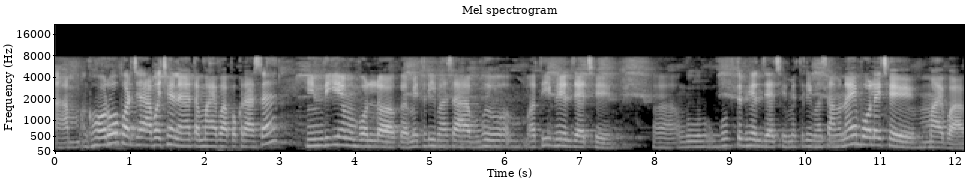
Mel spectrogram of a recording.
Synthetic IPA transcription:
aɡʱəɾopəɾd͡ʒeabɛt͡ʃʰɛnɛt̪ɔmajbabokɾasə̃ | ɦind̪iemebolːəkmit̪ʰlibʱasabət̪ibʱeld͡ʒajt͡ʃʰɛ | ɡupt̪bʱeld͡ʒajt͡ʃʰɛmit̪ʰlibʱasamenəjbolɛt͡ʃʰɛmajba̰b

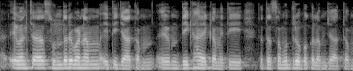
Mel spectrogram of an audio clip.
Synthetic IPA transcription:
eːʋɐɲt͡ʃɐsund̪ɐɾbɐɳɐmit̪id͡ʒaːt̪ɐmḛːʋɐmd̪iɡʱajekɐmit̪i | t̪ɐt̪ʰɐsɐmud̪ɾoːpɐkulɐmd͡ʒaːt̪ɐm

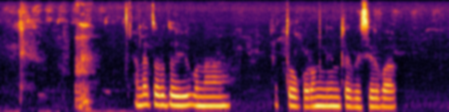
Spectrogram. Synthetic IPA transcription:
alɛt̪ɔɾud̪ɔɦik̚bɔna | ɛt̪ːɔɡɔɾɔmd̪inɾɛbesiɾbʱak̚

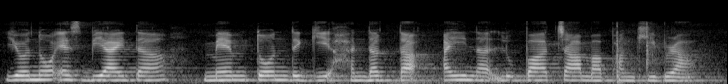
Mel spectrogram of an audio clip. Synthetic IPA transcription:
jonoʔesbiajdɐ | memtondɐɡihɐndɐk̚tɐːjnɐlupat͡ʃamɐpʰɐŋkʰibɾa

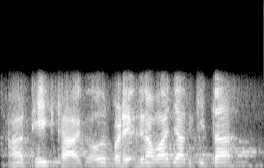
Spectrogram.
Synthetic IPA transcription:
ɦãːʈʰiːkʈʰaːkɔːɾbəɽeːd̪ɪnaːʋaːd͡ʒaːd̪kiːt̪aː

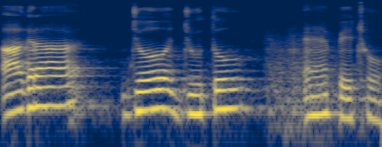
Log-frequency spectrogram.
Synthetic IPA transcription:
aːɡɾaː | d͡ʒoːd͡ʒuːt̪oː | ɛ̃ːpeːʈʰoː

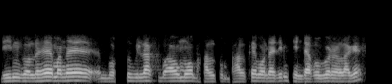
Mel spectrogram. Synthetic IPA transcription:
dinɡɔlɛɦɛmanɛbɔstubilakawmɔjbʱalbʱalkɛbɔnajdimsintakoɹibɔnalaɡɛ

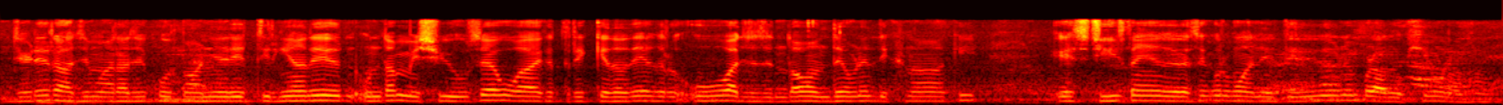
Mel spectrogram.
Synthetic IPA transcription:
d͡ʒeːɽeːɾaːd͡ʒmaːɾaːd͡ʒkʊɾbaːnijãːd̪iːt̪ɪɾɪjãːd̪eːʊ̰nd̪ãːmɪʃuːsɛːoːaɪkt̪əɾiːkeːd̪ãːd̪eːəɡəɾoːəd͡ʒzɪnd̪aːɦoːnd̪eːʊnẽːd̪ɪkʰnaːkɪ | ɪst͡ʃiːd͡ʒt̪ãːĩːəɡəɾɛseːkʊɾbaːniːd̪iːt̪ɪɾit̪eːʊnẽːbəɽaːd̪ʊkʰːiːbəɳãːɦãː

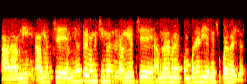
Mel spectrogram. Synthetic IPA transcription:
aɾamniamiɦotːɕʰeamniɔɦɔt̪oebʱɔŋɡet͡ɕʰinbenamniɔtːɕʰea̰pnaɾmanekɔmpaniɾiɛɡ̚d͡ʑonsupaɾbʱaɾid͡ʑaɾ

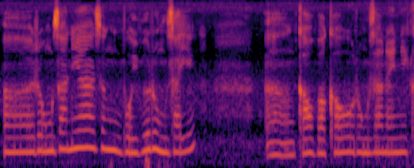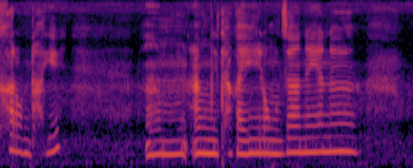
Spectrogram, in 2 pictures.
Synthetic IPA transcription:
ɾɔŋzanijazɯŋbojbɯɾɔŋzajɯ | ɡawbakawɾɔŋzanajnikʰaɾɔntʰaje | maŋnitʰakajɾɔŋzanajanɯ

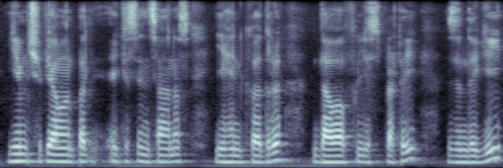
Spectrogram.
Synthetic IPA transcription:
jimt͡ʃʰipʲjaːʋaːnpɐt̪ḛkisinsaːnɐs | jeɦinʲkʰəd̪ɾɨd̪aːʋaːfulispʲɐʈʰɐj | zind̪ɐɡi

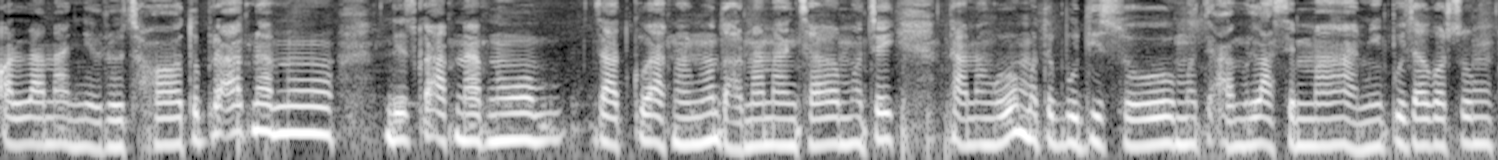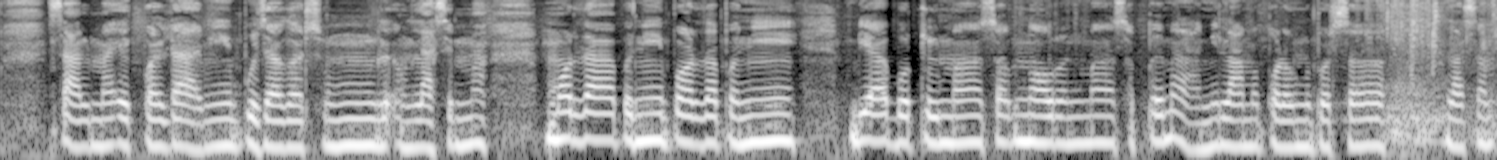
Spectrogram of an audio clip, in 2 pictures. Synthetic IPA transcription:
ʌlːamanːeɦʌɾut͡sʰʌt̪ʰopɾʌapʰnoapʰno | d̪eskoapʰnaapʰno | d͡zat̪koapʰnoapnod̪ʱʌrmamant͡sʰʌmʌt͡sʌĩt̪anaŋomʌt̪ʌbud̪ʱisɦomʌt̪lasemːaɦamipud͡zaɡʌrt͡sʰʌ̃ | salmaek̚pʌlʈaɦamipud͡zaɡʌrt͡sʰʌ̃lasemːamʌrd̪apʌnipʌrd̪apʌni | bjabʌʈolmasʌnʌwɾʌnmasʌbːʌjmaɦamilamapʌɽawnupʌrt͡sʰʌlasem

